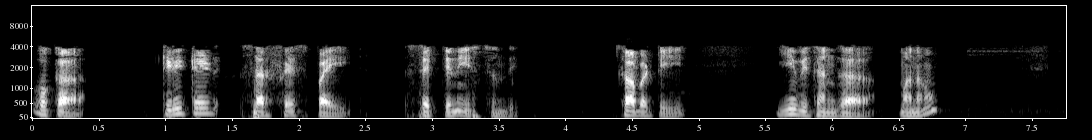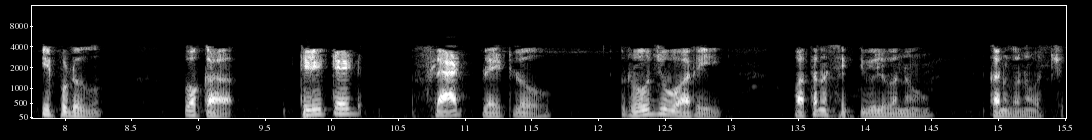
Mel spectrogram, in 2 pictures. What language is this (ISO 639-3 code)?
tel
